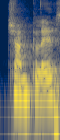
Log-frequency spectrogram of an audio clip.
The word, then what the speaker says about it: chancletas: Number one, can you tell me what chancletos are? Am I saying that right? – Chancletas? – Is that a thing? Yes. Yes. That was much better.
